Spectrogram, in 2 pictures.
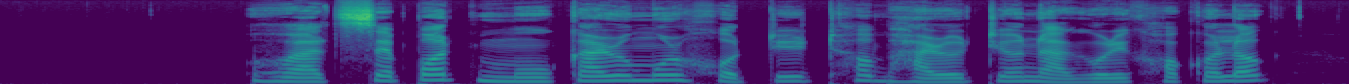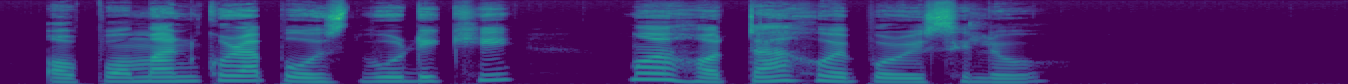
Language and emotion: Assamese, sad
